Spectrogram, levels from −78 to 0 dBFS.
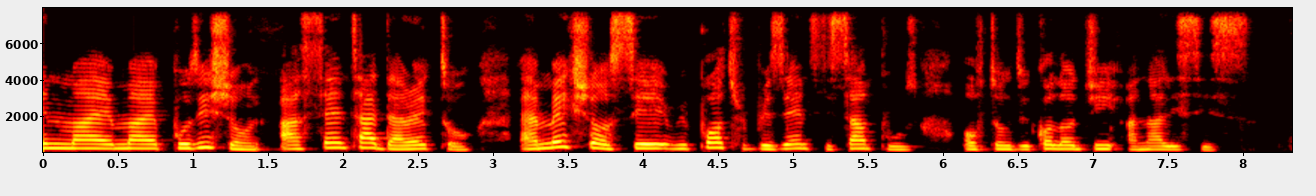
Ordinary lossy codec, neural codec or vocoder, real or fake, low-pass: none; none; real; none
